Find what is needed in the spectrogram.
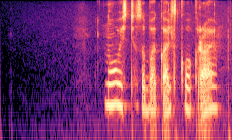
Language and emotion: Russian, sad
